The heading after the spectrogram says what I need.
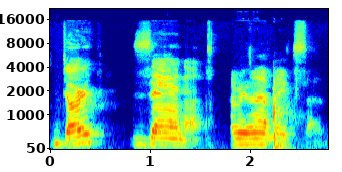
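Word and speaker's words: Zannah: um Darth Zan has been awesome I say Zanna some people say Z you know but it's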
